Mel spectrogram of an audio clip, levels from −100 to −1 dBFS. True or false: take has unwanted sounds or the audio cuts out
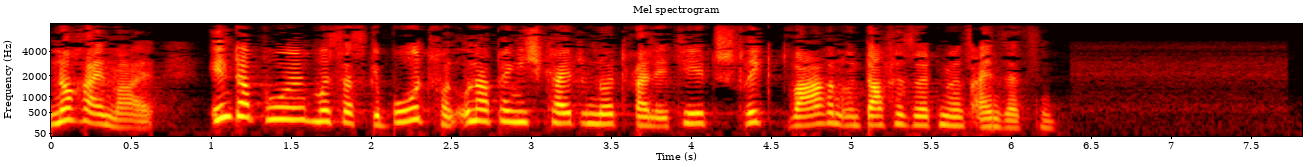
false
